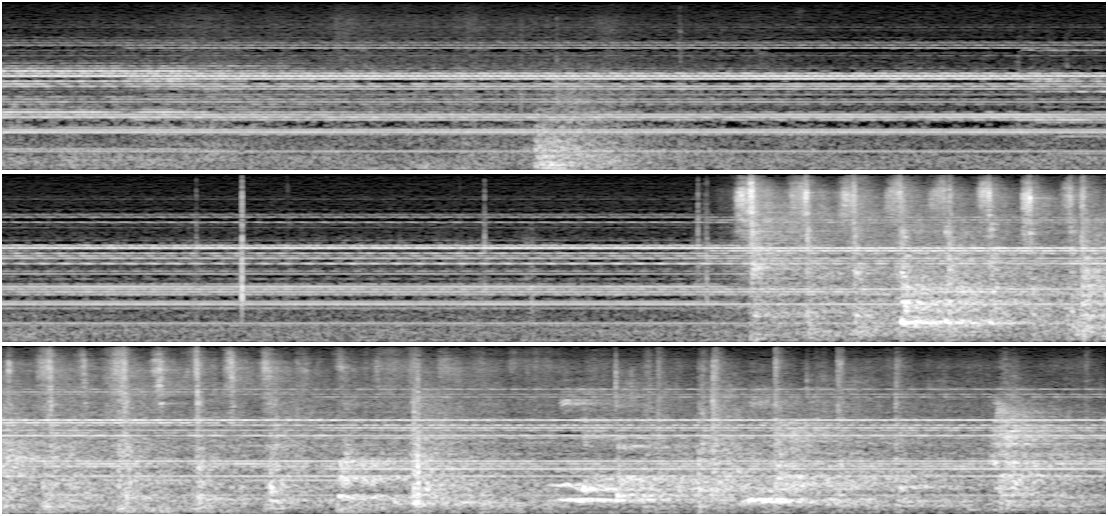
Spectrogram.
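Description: An organ plays sustained chords in a large echoing hall.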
